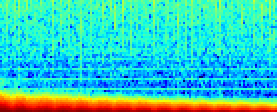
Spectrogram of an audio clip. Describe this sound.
just the single note. no effect.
